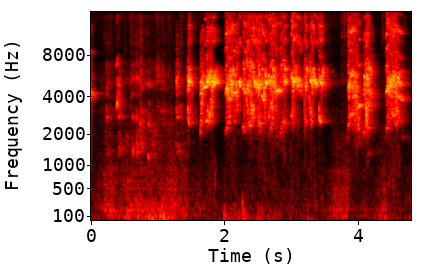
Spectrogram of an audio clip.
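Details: Colony of Fischer's and lutino lovebird pairs in a flight-cage breeding aviary, with other birds around them: after a quiet start, dense shrill chattering builds into a near-continuous run of high, scratchy chirps with brief pauses.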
